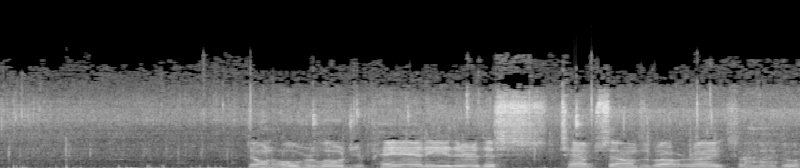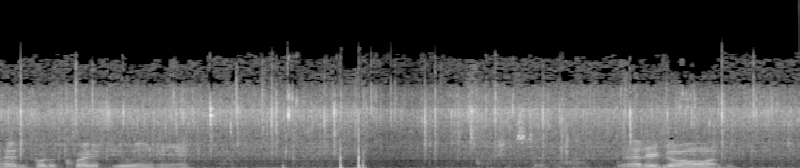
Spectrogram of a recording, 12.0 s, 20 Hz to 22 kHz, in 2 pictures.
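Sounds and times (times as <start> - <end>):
fish frying in hot oil: 0.0 - 12.0.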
